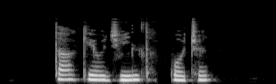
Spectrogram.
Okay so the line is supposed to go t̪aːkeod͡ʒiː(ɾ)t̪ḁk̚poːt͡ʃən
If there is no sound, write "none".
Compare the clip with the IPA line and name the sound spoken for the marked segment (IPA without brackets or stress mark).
l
